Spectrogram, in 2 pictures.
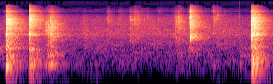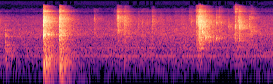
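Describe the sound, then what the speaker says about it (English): Two large eggs cracked into a bowl for a courting cake, heard as a series of sharp close taps and cracks with soft wet drips between them. "we're going to break some eggs"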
